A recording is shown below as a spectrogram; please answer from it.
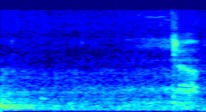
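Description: Near silence: faint room tone in a pause in speech, with the voice trailing off at the start and a brief faint sound, like a breath, near the end.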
